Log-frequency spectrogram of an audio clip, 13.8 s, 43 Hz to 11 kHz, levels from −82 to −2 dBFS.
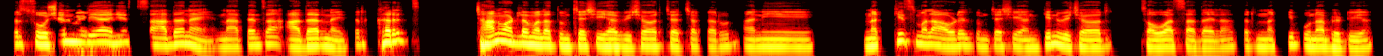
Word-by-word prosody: तर - - -1
social 150 +4 +2
media 175 0 +3
हे 170 - 0
साधन 145 +3 0
आहे, 105 -8 -1
नात्याचा 130 +6 -2 0.2
आधार 125 +3 +3
नाही. 110 -5 -2
तर 140 +1 -7
खरंच 190 +4 +3 0.6
छान - - +7
वाटलं 170 -6 +5
मला 135 -2 +5
तुमच्याशी 120 0 0
या 120 - +4
विषयावर 115 +2 -1
चर्चा 115 0 -3
करून 115 +5 -6
आणि 115 0 -3 0.6
नक्कीच 190 +10 0
मला 145 -2 +1
आवडेल 125 +2 -1
तुमच्याशी 115 0 -4
आणखीन 110 +7 -2
विषयावर 110 -3 0 0.4
संवाद 110 0 +2
साधायला. 105 -1 -4
तर 110 - -7
नक्की 115 +4 -4
पुन्हा 115 -2 0
भेटूया. 100 +1 -2
120 Hz, 140 wpm, -23 LUFS, 110-140 Hz, 0.6 s, छान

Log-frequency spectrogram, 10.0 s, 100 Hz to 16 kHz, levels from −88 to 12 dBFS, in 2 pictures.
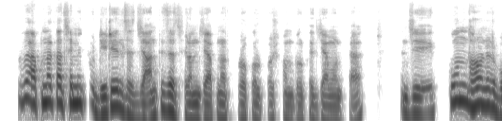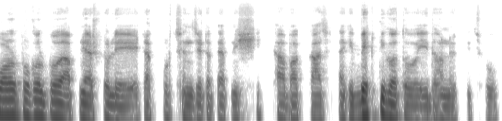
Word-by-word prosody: তবে 245 +1 -1
আপনার 220 +1 +5
কাছে 215 -2 +3
আমি 215 - +9
একটু 205 -5 -5
ডিটেইলস 170 +3 +5
এ - - 0
জানতে 115 +8 0
চাচ্ছিলাম। 110 -8 +2
যে 105 - -2
আপনার 105 -2 -4
প্রকল্প 100 -2 -7
সম্পর্কে 100 -1 -7
যেমনটা, 95 -2 -6 0.6
যে 135 - +3 0.3
কোন 230 +2 +6
ধরনের 195 -1 +6
বড় 125 0 +4
প্রকল্প 120 -2 0 0.2
আপনি 110 - -8
আসলে 100 0 -5 0.2
এটা 100 0 -9
করছেন? 105 -1 -10
যেটাতে 100 0 -9
আপনি 105 +3 -10
শিক্ষা, 115 -3 -13
বা 100 - -5
কাজ 100 -1 -7 0.2
নাকি, 100 +1 -5
ব্যক্তিগত 115 -3 +2 0.2
এই 95 - -6
ধরনের 95 -1 -7
কিছু? - - -24
105 Hz, 195 wpm, -23 LUFS, 100-135 Hz, 0.6 s, আমি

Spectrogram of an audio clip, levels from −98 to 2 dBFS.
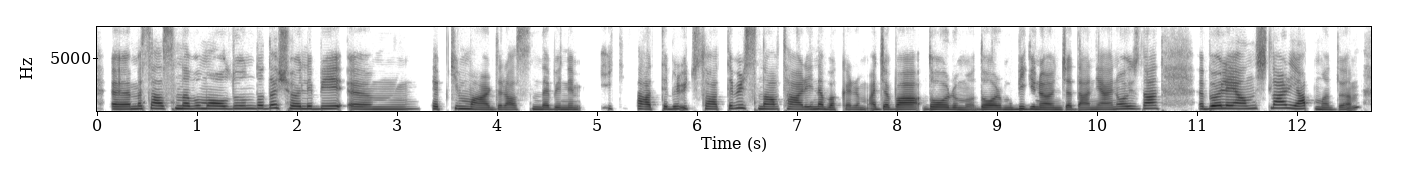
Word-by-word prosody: Eee, 220 0 +4
mesela 255 +2 +1
sınavım 265 0 +1
olduğunda 265 +2 +1
da 310 +1 +1
şöyle 245 -4 0
bir, 250 0 +1
emm, 210 0 -3
tepkim 235 +1 -1
vardır 180 -3 0
aslında 190 +2 -3
benim, 190 -1 -4 0.2
2 260 -3 -16
saatte 220 -1 0
bir, 230 - -1
3 - - -6
saatte 235 +2 -3
bir 310 - +1
sınav 230 -5 0
tarihine 215 -2 0
bakarım 180 0 -5
acaba 205 0 +2
doğru 205 -3 +2
mu 170 +3 -7
doğru 195 -1 +3
mu 180 +2 -4
bir 230 - +3
gün 210 - +1
önceden. 180 0 -1
Yani, 195 +3 -1
o 240 - +2
yüzden, 270 +3 +1 0.4
eee, 235 - -1
böyle 270 +2 +8
yanlışlar 275 +3 +2
yapmadım. 220 - -1
225 Hz, 170 wpm, -23 LUFS, 195-255 Hz, 0.4 s, böyle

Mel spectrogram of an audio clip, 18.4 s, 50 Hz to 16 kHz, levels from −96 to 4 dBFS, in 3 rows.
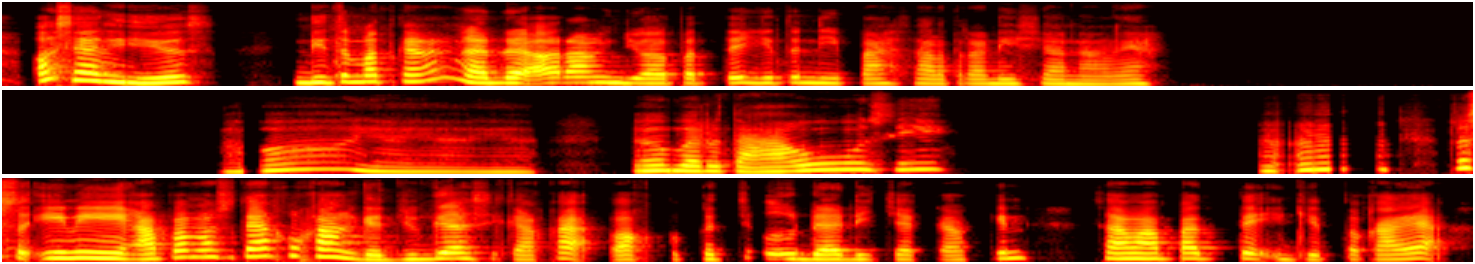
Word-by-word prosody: Oh, - - +6
serius? 245 -7 +5 0.3
Di 225 +1 +3
tempat 265 +2 +2
Kakak 275 +7 +1
enggak 225 -6 +6
ada 215 - +7 0.2
orang 230 +1 +2
jual 195 -1 +1
pete 200 +2 -3
gitu 215 +1 -6
di 210 -1 -3
pasar 190 -1 -7
tradisionalnya? 180 -2 -6 2.4
Oh, 275 +5 -4
ya 210 -5 -3 0.2
ya 175 0 -9 0.2
ya. 170 - -9 0.5
Eee, 220 +1 +3
baru 210 -1 +3
tahu 215 +9 +2
sih. 270 +2 -6 1.3
Mhm. 255 +6 -2 0.5
Terus 335 0 0
ini, 245 -2 +5
apa 215 +8 +3
maksudnya 295 +2 +2
aku 335 +1 -5
kaget 245 - +4
juga 230 +4 +2
sih 220 - -20
Kakak 210 +3 -2
waktu 190 +1 -4
kecil 205 +5 -10 0.2
udah 195 -1 +4
dicekokin 190 +3 -7 0.3
sama 225 -1 +4
pete 230 0 -2
gitu, 190 +1 -10
kayak 205 +4 0
220 Hz, 130 wpm, -21 LUFS, 195-250 Hz, 2.4 s, ada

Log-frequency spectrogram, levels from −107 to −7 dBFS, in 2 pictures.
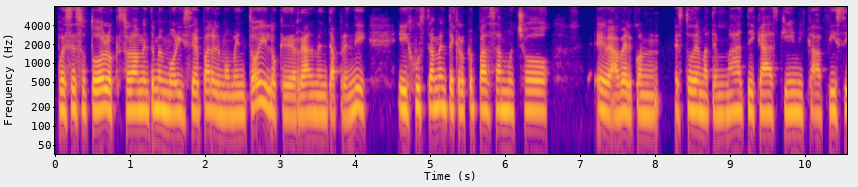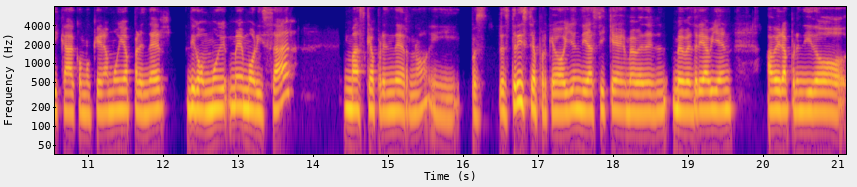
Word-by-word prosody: pues 180 -2 -1
eso, 185 -1 -2
todo 185 +2 +5
lo 185 -2 +3
que - - -16
solamente 180 -1 0
memoricé 170 -2 -1
para 185 +1 -1
el 165 - -2
momento, 155 +6 -2
y 245 -2 +1
lo 170 -6 -2
que 150 -1 -3
realmente 155 0 -2
aprendí. 160 +6 -4 0.4
Y 185 -1 +3
justamente, 200 +1 -1
creo 180 -1 -3
que - - -4
pasa 185 -1 0
mucho, 180 0 -2 0.6
eh, 185 -3 0
a - - 0
ver, 165 -1 0
con 160 -1 -5
esto 180 +2 -3
de 180 -1 +3
matemáticas, 165 +1 -3
química, 170 -2 -4
física, 175 0 -2
como 165 -1 -4
que 170 +3 -4
era 170 0 -2
muy 185 +1 0
aprender 185 +1 0 0.3
digo, 190 -2 +5
muy 195 +3 +3
memorizar 195 - +2 0.7
más 185 -1 +3
que 190 - +3
aprender, 175 -1 0
¿no? 170 +8 -4
Y, 145 - -9
pues, 150 -6 -6
es 170 -3 -1
triste, 225 -3 +6
porque 165 0 -2
hoy 165 +1 +2
en 190 0 +2
día 175 -1 +3
sí 175 +1 -4
que 175 -1 -1
me 170 0 +1
ven 165 +1 -1
me 180 -3 +6
vendría 175 +1 +4
bien 185 +1 +1 0.4
haber 185 0 +5
aprendido 175 -2 +2
175 Hz, 170 wpm, -23 LUFS, 165-185 Hz, 0.7 s, triste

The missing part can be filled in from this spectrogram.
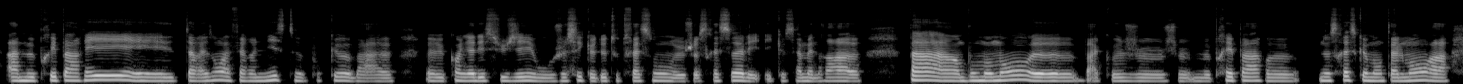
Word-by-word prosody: à - - +2
me 170 0 +3
préparer 180 -2 +3
et 160 - -5
tu - - -1
as 165 - +1
raison, 175 +5 -1
à 185 - 0
faire 170 -1 -4
une 165 +1 -2
liste 185 -2 -2
pour 170 - -19
que, 175 -2 -1
bah 155 -1 -6
heu 150 - -9 0.3
heu, 160 -1 -2
quand 185 - -2
il 170 - +1
y - - +4
a - - +6
les 165 0 +1
sujets 170 +1 -1
où 150 -1 -4
je 160 +1 -5
sais 180 +3 -2
que, 160 - -4
de 160 +1 -2
toute 165 0 -13
façon, 165 0 -2
heu, 150 - -2
je 145 - -2
serai 160 +2 -5
seule 170 0 +2
et 145 - -5
et - - -9
que 160 - -10
ça 160 0 -6
mènera, 160 0 0
heu, 155 - -4 0.5
pas 195 -1 +6
à 170 - +4
un 165 -1 +2
bon 170 +1 +1
moment, 185 +4 +3
heu, 165 -1 +5
bah, 175 - -5
que 160 0 -5
je 155 -1 -4
je 155 0 -11
me 155 0 -5
prépare, 175 -1 0
heu, 155 -1 -4 0.2
ne 175 0 +1
serait-ce 180 +1 0
que 180 - 0
mentalement 170 +2 +1
à 160 -2 +1
170 Hz, 235 wpm, -23 LUFS, 160-175 Hz, 0.5 s, a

